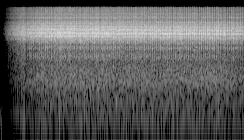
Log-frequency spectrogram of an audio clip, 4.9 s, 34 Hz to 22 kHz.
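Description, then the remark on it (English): A rattlesnake's rattle buzzes in a steady, high-pitched hiss that swells up quickly and holds loud and unbroken for several seconds, with no voices. “This week, the sound of a rattlesnake opens our introduction to a Virginia State Natural Resources Agency that turned 100 in June 2016.”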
